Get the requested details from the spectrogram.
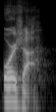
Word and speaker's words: orgeat: Or it's technically pronounced orja.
